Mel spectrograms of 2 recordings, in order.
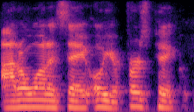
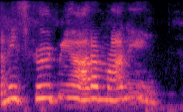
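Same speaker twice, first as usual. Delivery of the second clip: mock complaining voice, higher. Imitating a listener who complains about a pick: imitating listeners complaining. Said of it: "That's how you all sound too".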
